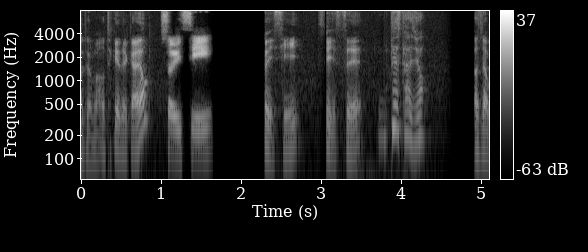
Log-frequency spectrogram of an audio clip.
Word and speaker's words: 瑞士: 광동어 발음으로 들으면 어떻게 될까요? 瑞士 스위스, 스위스 비슷하죠?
